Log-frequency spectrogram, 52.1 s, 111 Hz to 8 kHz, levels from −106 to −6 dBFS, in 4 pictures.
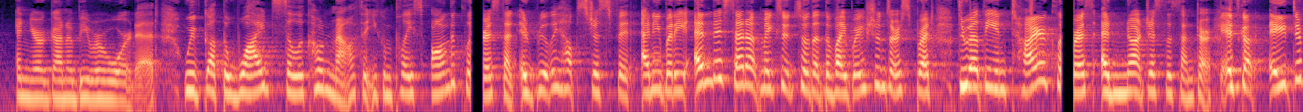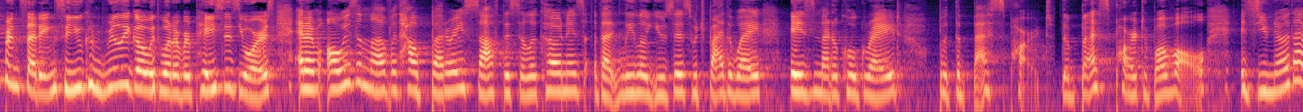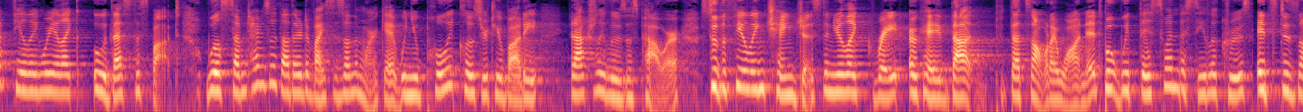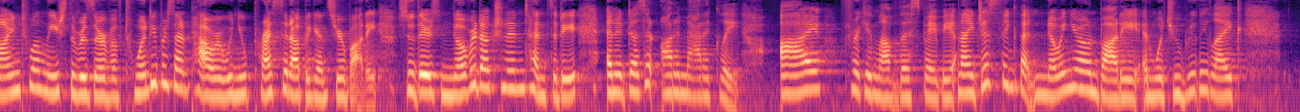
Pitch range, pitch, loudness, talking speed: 215-260 Hz, 230 Hz, -18 LUFS, 220 wpm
